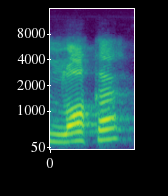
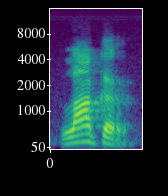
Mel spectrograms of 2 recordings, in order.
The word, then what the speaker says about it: locker: Look at this one, locker, law, or rounded. And the final R is weak, aw and er. So you have to, in the Telugu way of speaking or pronouncing this word is lakar, la. We make it strong, but it should be rounded, la, okay.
